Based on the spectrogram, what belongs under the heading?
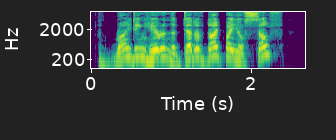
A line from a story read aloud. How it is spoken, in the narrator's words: he yelled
